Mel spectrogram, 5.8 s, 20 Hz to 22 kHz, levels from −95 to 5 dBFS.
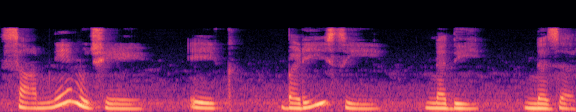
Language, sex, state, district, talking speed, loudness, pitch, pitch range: Hindi, female, Madhya Pradesh, Umaria, 75 wpm, -14 LUFS, 170 Hz, 155-185 Hz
